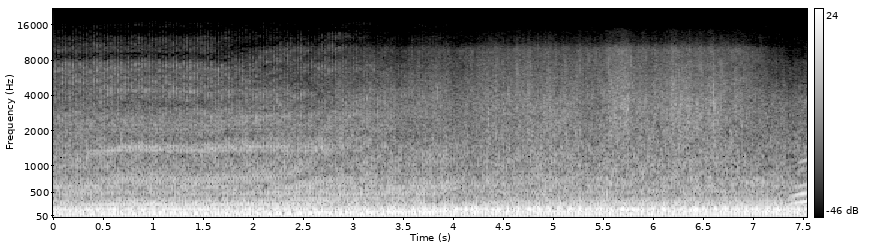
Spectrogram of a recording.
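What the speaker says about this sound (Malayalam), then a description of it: "നല്ല മഴയുണ്ട് വലിയ തുള്ളിയാണ് കേട്ടോ" Heavy rain with big drops pours down around a small fishing boat on a Kerala backwater, a loud, dense, unbroken roar of water and wind with no break.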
